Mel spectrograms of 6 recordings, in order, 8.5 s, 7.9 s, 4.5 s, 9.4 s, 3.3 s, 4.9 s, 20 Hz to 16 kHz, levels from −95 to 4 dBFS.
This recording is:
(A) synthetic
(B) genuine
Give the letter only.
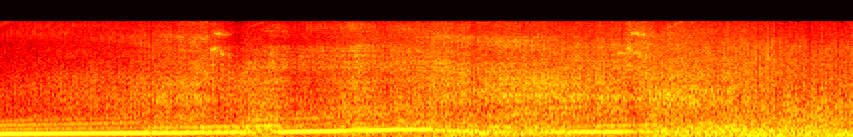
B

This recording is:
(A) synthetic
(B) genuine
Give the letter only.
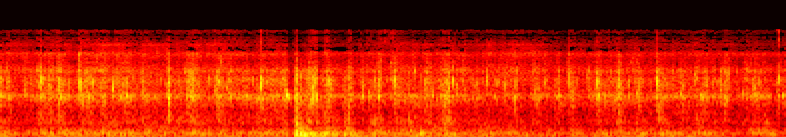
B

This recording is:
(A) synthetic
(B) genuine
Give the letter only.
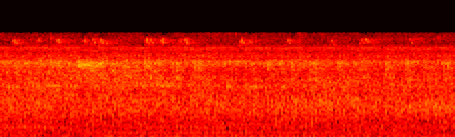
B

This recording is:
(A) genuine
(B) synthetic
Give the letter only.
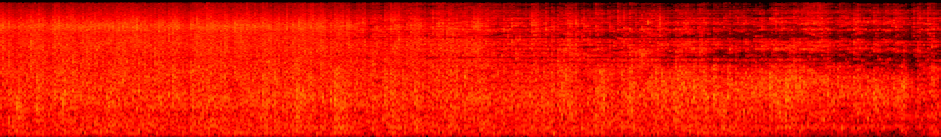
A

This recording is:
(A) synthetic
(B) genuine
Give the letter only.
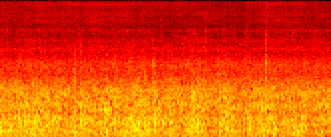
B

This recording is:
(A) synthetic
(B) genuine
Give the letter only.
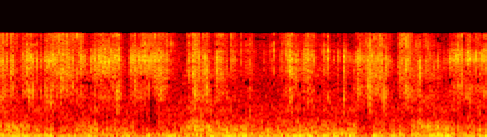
B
